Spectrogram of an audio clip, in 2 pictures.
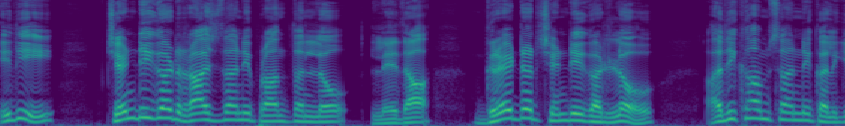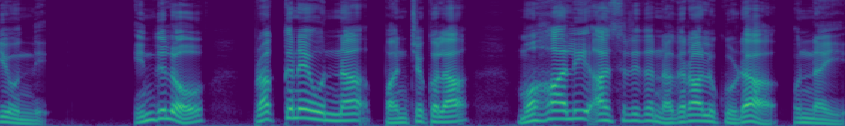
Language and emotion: Telugu, neutral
